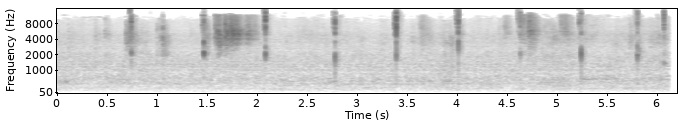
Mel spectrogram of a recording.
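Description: Wrapping paper crinkling and snapping as a new book is unwrapped for its release: about ten sharp clicks scattered through, with one longer crinkly rustle about two seconds in.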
